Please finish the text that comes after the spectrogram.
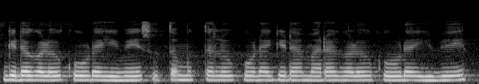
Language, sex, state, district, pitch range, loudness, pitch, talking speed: Kannada, female, Karnataka, Bidar, 195-200 Hz, -15 LUFS, 200 Hz, 115 wpm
